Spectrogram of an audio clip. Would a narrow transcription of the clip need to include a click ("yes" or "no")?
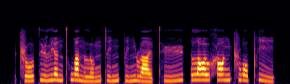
no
